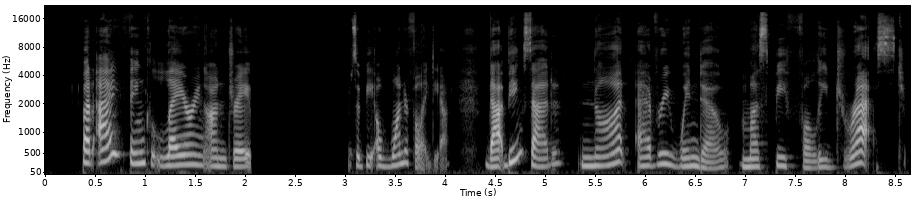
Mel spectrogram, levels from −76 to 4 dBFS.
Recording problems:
audio freezing; at 2 s for 1 s

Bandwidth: 18.5 kHz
